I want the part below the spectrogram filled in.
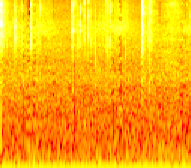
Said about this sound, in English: Type in a second number.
